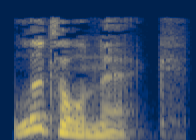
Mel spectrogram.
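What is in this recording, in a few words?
"littleneck", British English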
